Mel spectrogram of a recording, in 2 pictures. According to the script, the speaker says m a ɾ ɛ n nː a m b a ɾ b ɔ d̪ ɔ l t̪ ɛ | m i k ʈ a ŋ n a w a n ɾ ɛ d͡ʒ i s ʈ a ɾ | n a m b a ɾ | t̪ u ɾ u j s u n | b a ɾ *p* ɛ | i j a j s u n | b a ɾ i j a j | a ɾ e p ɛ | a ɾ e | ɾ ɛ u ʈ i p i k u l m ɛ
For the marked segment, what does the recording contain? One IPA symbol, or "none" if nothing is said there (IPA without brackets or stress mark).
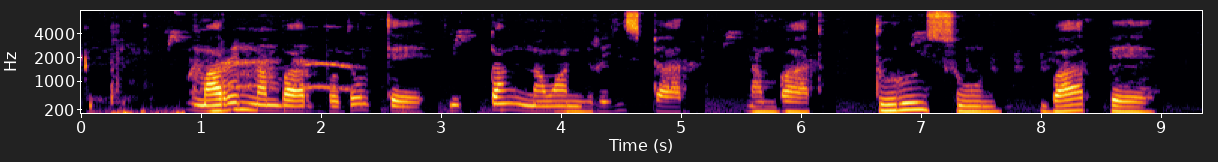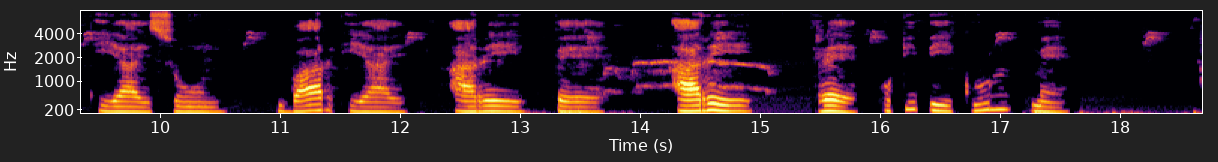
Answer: p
